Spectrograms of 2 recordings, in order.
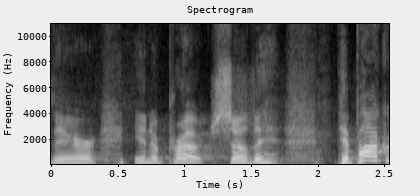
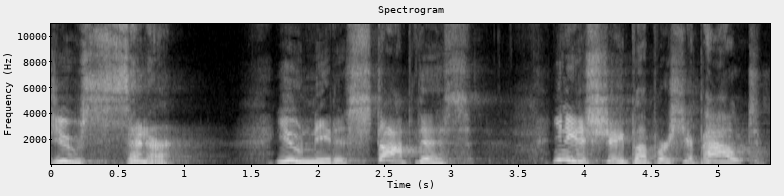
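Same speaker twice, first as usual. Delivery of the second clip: stern, preachy rebuke, louder and higher; mock angry scolding; 3 semitones higher, 5 dB louder than usual. Preacher mocks the angry hypocrite scolding a sinner, stern and loud. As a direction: wag a finger at the sinner. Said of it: "The angry face mask hypocrite says".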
